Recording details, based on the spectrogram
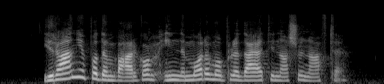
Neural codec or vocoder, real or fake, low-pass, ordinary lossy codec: codec, 16 kHz in and 24 kHz out, 0.6 kbps, FocalCodec, streaming, 4096 codes; fake; 10.8 kHz; none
